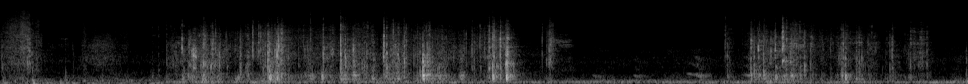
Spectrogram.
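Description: A hand rummaging through a fabric bag of plastic Easter eggs: the bag rustling and the hollow eggs clicking against each other. This comes in two spells, about two seconds apart.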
